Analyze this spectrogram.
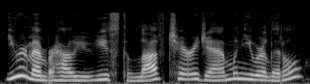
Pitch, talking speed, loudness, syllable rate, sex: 225 Hz, 250 wpm, -20 LUFS, 6.1 syllables/s, female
